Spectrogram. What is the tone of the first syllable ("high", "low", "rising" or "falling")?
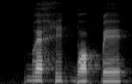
high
